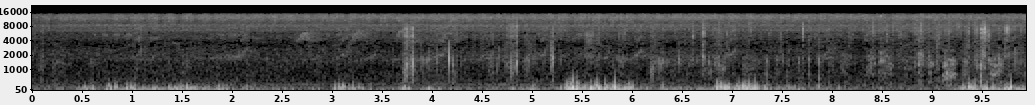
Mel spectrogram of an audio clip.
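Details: Golden Retriever cooling off in a small stream after exercise on a still-hot day, 12 September 2013; breathy, low-pitched panting bursts recur every second or so over a steady outdoor background.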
